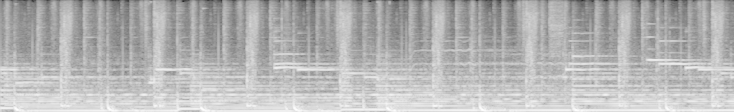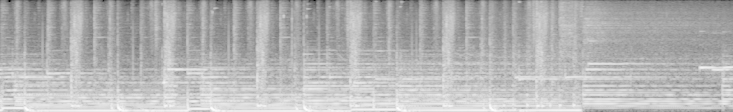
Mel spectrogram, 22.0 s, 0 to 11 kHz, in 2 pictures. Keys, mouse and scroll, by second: 3.8 ctrl+0.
